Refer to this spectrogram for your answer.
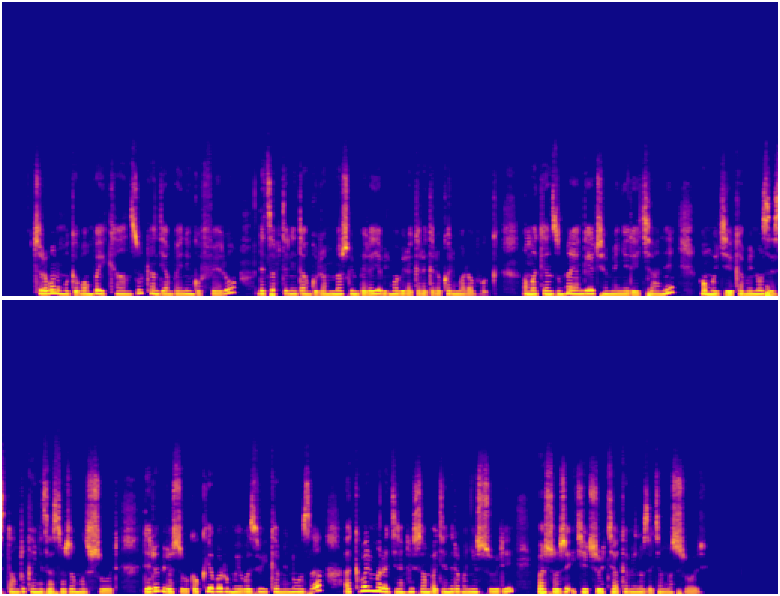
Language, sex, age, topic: Kinyarwanda, female, 18-24, government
